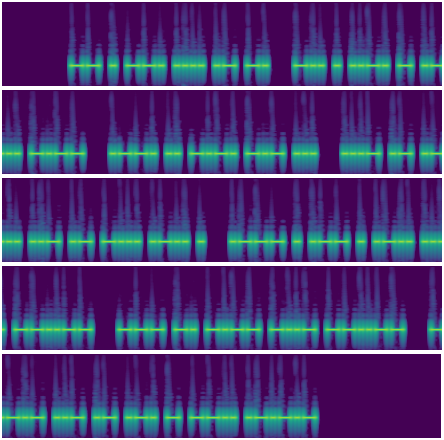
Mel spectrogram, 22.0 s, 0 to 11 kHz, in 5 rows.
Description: Morse code, heard as a keyed tone, about 30 wpm, 700 Hz. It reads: MEGHAN DEFTLY PICKS VALUABLE JEWELS, ONYX, QUARTZ.
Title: Pangram Challenge v2 - 30wpm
